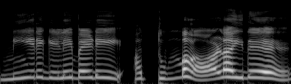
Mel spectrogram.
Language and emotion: Kannada, fearful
